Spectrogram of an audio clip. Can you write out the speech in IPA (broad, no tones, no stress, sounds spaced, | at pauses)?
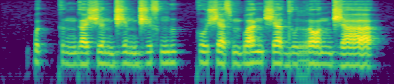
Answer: k͡p ə kː ə ŋ ɡ a ʃ ə n d͡ʒ ə n d͡ʒ ɯ s ŋ ɯ kː o ʃ a s m b a ŋ ʃ a d u r ɒ n d͡ʒ a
